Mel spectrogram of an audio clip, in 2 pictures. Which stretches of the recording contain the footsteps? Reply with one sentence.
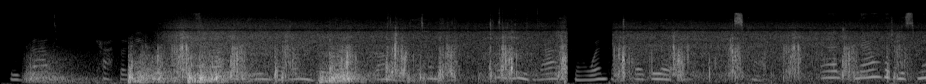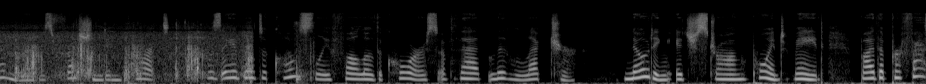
The footsteps can be heard from 1.6 to 12.4 s.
